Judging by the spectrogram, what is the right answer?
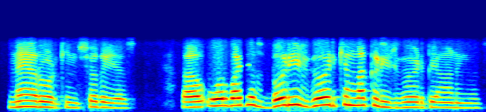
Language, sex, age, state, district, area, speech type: Kashmiri, male, 18-30, Jammu and Kashmir, Bandipora, rural, conversation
